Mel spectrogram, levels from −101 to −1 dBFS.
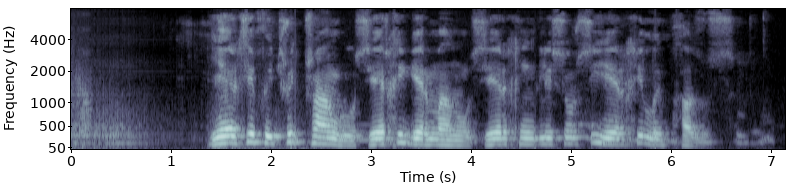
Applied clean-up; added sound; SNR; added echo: neural separator model SepFormer DNS4.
